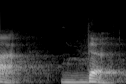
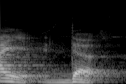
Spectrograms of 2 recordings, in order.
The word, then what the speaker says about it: the: ก็ คือ คำ ว่า the t h e ออก เสียง ว่า เดะ นะ ครับ ทุก คน ไม่ ใช่ เดอะ ไม่ ใช่ เสียง ด เด็ก แบบ ภาษา ไทย นะ ลอง ดู ลักษณะ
